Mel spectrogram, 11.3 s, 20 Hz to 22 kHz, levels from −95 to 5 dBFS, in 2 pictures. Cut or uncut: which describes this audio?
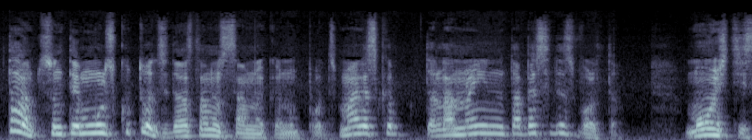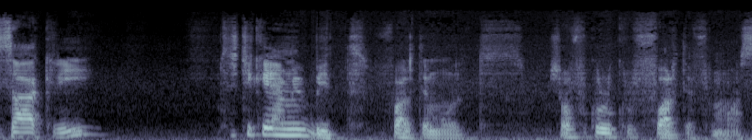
uncut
